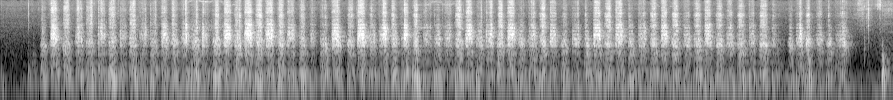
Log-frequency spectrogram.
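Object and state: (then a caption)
Cardboard scratch-off lottery ticket. A thin, flat cardboard scratch-off lottery ticket, held flat on a table, is scratched with the edge of a coin. Quick, steady back-and-forth rasping strokes run for about eleven seconds, with a papery scrape over a low rumble. The sound fades briefly near the end before one last scratch.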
